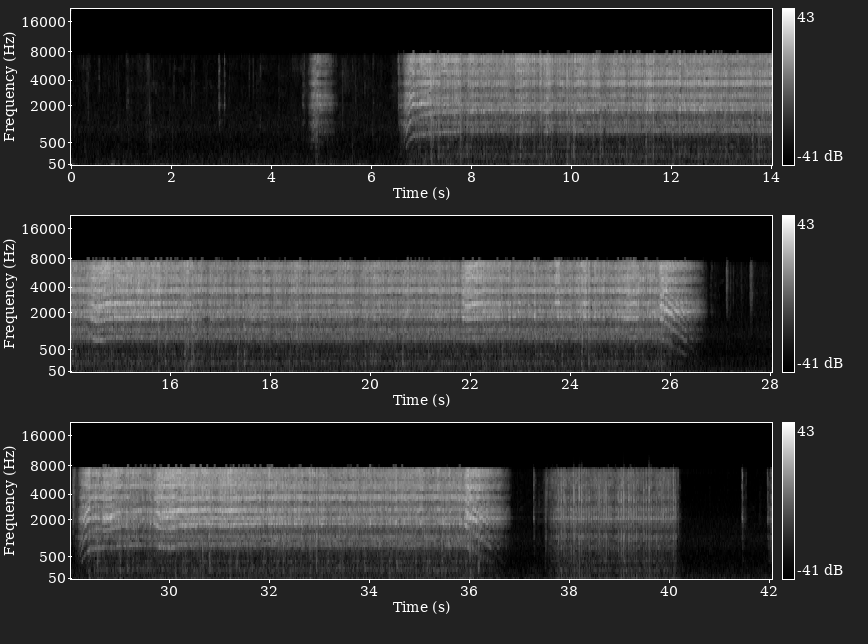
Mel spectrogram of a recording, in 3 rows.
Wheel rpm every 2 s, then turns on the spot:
0, 0, 0, 100, 230, 230, 230, 230, 230, 230, 230, 230, 230, 30, 150, 230, 230, 230, 40, 40, 10.
38-42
